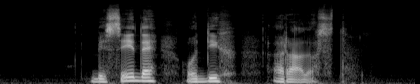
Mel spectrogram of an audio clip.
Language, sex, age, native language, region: Slovenian, male, 30-49, Slovenian, Central Slovenia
